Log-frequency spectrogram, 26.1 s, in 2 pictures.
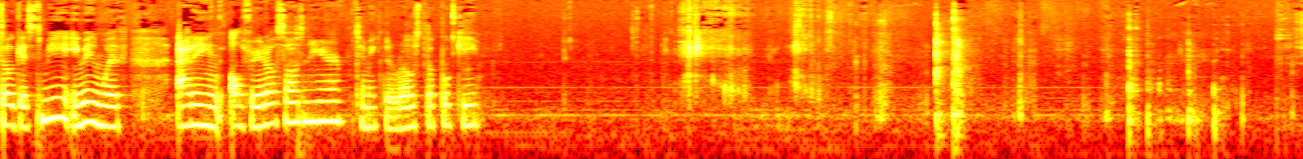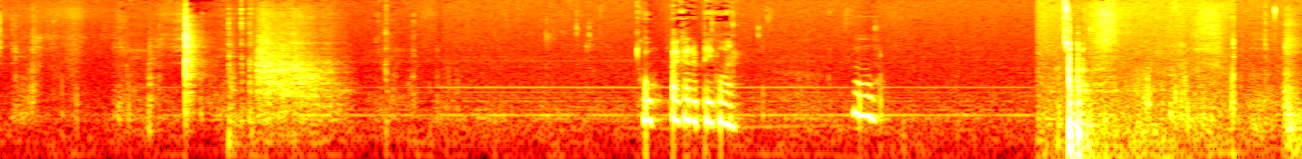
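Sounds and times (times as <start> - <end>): person chewing food: 5.6 - 14.6.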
